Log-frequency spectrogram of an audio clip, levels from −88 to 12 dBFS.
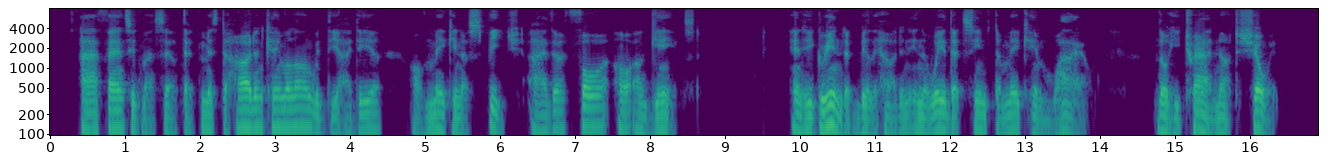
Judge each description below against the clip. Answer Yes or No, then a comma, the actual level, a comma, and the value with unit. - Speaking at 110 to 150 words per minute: Yes, average, 145 wpm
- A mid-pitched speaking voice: No, low, 100 Hz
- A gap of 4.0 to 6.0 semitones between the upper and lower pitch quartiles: No, average, 2.9 semitones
